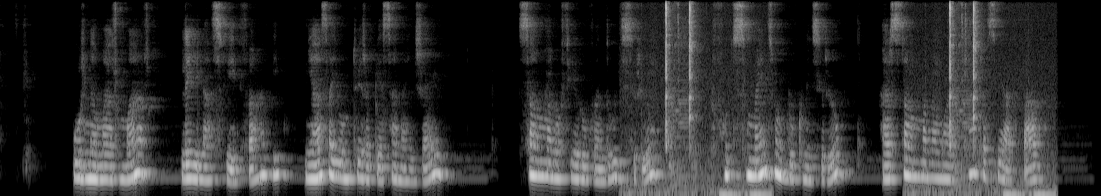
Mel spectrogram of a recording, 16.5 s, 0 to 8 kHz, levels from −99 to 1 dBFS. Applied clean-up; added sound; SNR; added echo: none; Alarm; 2 dB; reverberation time 0.5 s.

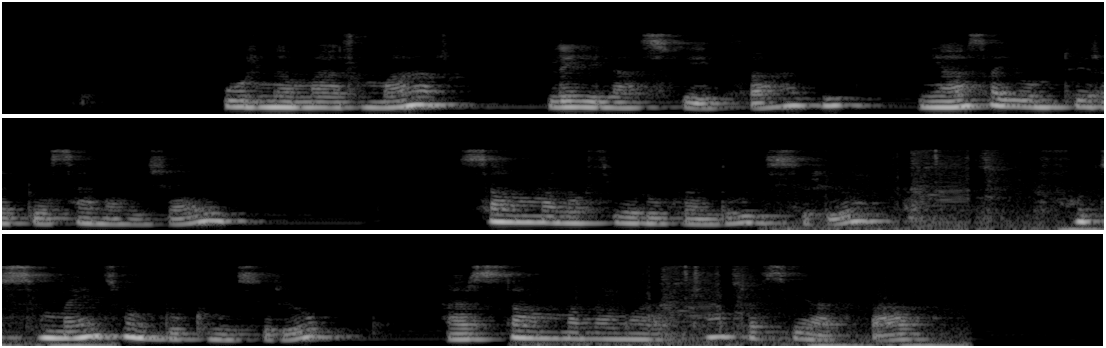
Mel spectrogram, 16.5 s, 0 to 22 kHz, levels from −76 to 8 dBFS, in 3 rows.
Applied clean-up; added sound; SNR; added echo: neural separator model SepFormer DNS4.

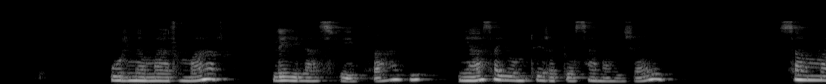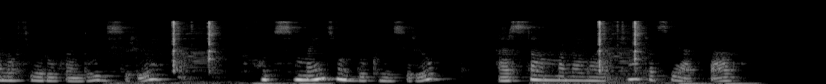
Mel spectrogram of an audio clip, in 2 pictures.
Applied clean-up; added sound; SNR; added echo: classical method WPE with log-MMSE.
